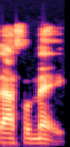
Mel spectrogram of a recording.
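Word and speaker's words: Baphomet: Uh I generally say Baffomet. Um, but you know, obviously if you were French, you might say Baffome and that's what the uh the French knights who were being interrogated.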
